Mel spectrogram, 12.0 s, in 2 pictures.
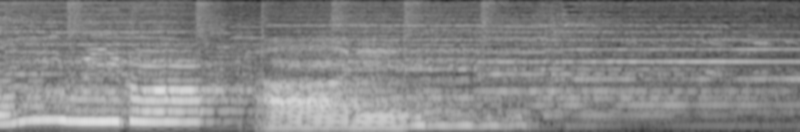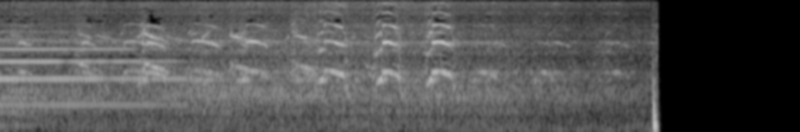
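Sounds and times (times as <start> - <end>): held music notes: 0.0 - 8.7
birds calling: 0.0 - 11.0.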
